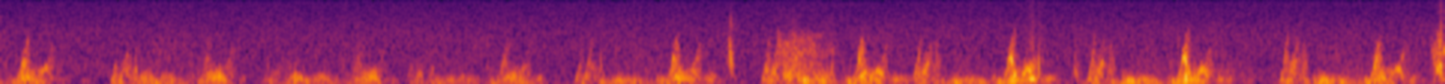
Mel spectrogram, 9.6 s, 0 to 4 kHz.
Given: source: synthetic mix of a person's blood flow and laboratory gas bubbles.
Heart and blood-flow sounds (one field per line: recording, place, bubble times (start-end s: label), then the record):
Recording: Doppler ultrasound of blood flow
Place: precordium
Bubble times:
4.83-4.91 s: bubbles
5.17-5.57 s: bubbles
6.82-6.96 s: bubbles
9.54-9.64 s: bubbles
From the record:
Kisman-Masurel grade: 123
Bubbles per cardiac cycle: 1 to 2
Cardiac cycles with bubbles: 10 to 50%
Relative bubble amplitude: loud (0.450 to 0.775)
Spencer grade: 2 (many but less than half of the cardiac periods contain bubble signals, singularly or in groups)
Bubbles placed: only in the low amplitude regions of the cardiac cycle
